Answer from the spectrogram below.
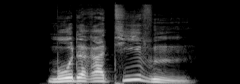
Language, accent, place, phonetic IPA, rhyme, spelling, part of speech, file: German, Germany, Berlin, [modeʁaˈtiːvm̩], -iːvm̩, moderativem, adjective, De-moderativem.ogg
- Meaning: strong dative masculine/neuter singular of moderativ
